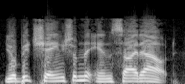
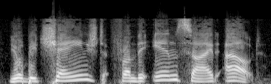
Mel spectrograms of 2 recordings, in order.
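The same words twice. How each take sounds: First: It is read at a normal speed. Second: It is read more slowly.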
